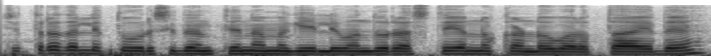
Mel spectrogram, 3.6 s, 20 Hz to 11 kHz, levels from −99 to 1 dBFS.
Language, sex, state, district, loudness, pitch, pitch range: Kannada, male, Karnataka, Bidar, -14 LUFS, 170 Hz, 160-175 Hz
